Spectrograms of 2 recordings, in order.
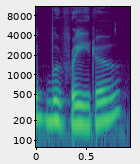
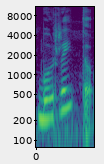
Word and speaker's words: burrito: Spanish language comes up, I try to pronounce it as much as I can in the Spanish accent, right? Mm-hmm. For example, I don't say burrito, I say burrito.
